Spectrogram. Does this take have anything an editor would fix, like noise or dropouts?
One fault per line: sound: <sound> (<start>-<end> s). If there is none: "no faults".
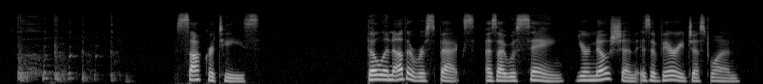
sound: cough (0.1-1.4 s)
